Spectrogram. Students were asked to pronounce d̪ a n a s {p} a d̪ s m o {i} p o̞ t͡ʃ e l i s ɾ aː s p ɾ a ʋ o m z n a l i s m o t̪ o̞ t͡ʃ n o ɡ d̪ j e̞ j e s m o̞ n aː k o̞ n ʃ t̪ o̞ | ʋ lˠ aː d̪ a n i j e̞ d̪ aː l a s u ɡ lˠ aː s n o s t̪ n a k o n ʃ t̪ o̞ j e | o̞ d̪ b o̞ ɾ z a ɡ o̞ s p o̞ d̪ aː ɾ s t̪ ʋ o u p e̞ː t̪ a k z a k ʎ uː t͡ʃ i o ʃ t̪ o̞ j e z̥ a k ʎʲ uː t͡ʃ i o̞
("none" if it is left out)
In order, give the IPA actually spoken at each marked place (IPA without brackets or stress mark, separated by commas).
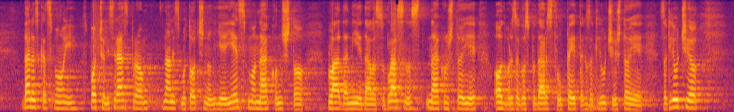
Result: k, i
